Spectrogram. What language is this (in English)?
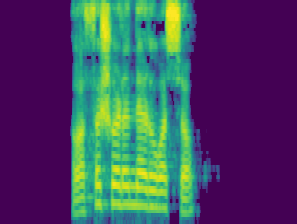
Kabyle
